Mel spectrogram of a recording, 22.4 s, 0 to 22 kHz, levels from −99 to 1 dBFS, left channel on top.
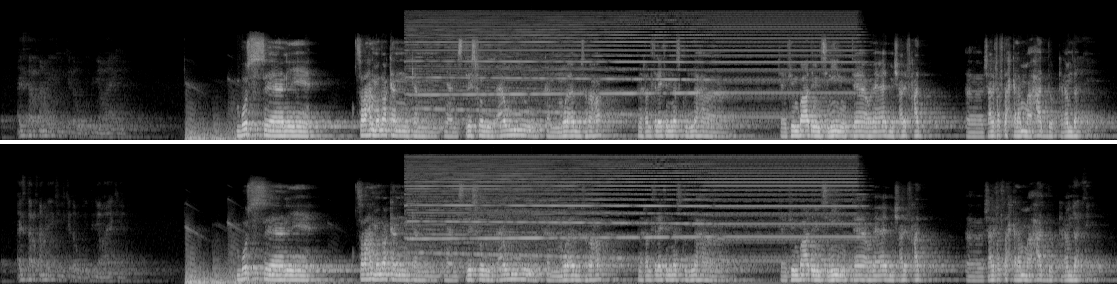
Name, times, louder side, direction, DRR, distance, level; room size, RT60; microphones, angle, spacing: voice 1, 0.3-2.5 19.7-19.9 21.3-21.8, right 1 dB, 90° right, -7 dB, 2.5 m, -48 dB
sound 1, 3.7-7.7, right 4 dB, 50° right, 0.4 m, -41 dB
voice 2, 4.7-6.2 7.1-12.1 12.8-14.7 15.6-18.5 19.3-21.5, left 2 dB, 75° left, 9 dB, 0.8 m, -27 dB
sound 2, 8.1-17.2, right 1 dB, 10° right, 2.9 m, -41 dB
19.5 x 15.5 x 3.0 m, 2.8 s
head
